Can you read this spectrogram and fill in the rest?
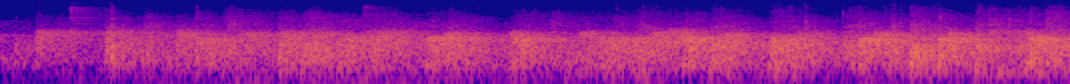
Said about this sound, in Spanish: Denle un aplauso al que vive.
